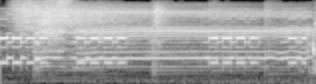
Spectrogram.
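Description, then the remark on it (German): A telephone rings before a live radio phone call, with a bright, electronic warble, repeating its trill several times in a steady pattern, loud with no voices. “Hier ist das berühmteste tägliche Telefongespräch des Landes.”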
